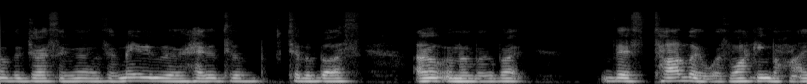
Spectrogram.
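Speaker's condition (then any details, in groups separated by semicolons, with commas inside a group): Cerebral palsy; from birth, surgeries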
